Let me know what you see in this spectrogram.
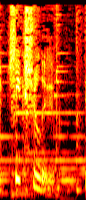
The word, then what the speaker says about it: Chicxulub: By the way, you got the pronunciation pretty close, but it's actually pronounced more like Chicxulub, the exclamation SH sound.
